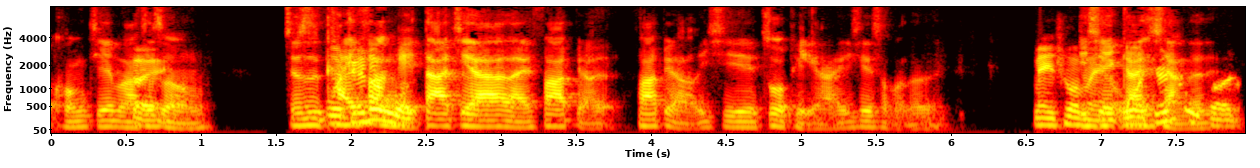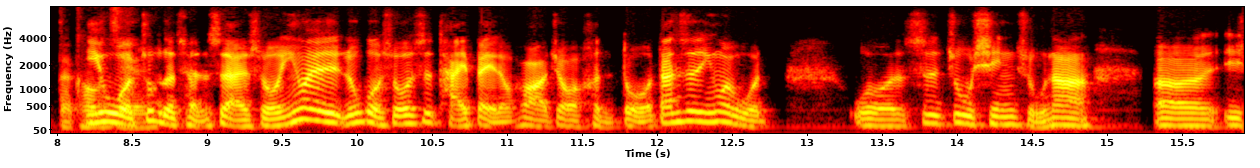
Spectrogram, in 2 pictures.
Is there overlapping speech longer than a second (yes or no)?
yes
